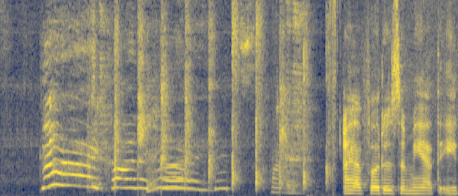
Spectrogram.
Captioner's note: group claps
